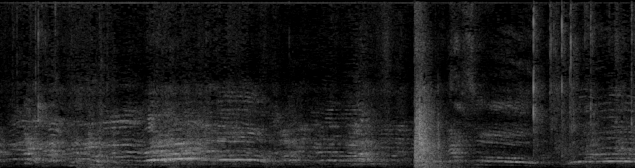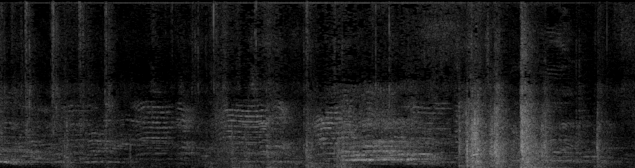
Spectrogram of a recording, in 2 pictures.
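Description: A wrestler's body slams onto the ring mat with a loud, echoing thud.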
